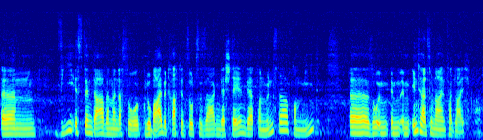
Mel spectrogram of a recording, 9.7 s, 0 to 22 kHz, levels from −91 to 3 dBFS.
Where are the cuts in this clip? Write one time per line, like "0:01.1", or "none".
none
